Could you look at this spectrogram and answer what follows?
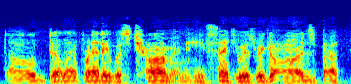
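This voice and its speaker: An actor playing a discouraged out-of-work actor and lover in a radio drama, weary in manner. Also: male voice, extremely low pitch, moderate pace, husky. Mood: dejected. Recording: muffled radio broadcast recording.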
